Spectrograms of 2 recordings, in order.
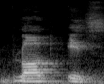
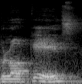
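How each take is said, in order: First: The final syllable sounds like 'idge'. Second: The final syllable sounds like 'edge'. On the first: The speaker calls it right. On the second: The speaker calls it wrong. "Not ब्लॉकेज"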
